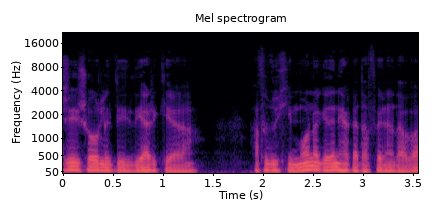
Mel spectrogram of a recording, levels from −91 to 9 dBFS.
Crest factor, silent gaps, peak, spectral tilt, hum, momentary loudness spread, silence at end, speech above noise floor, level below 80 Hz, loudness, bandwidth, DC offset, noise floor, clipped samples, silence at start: 14 dB; none; -14 dBFS; -8.5 dB/octave; none; 9 LU; 0 s; 34 dB; -38 dBFS; -30 LUFS; 11 kHz; under 0.1%; -62 dBFS; under 0.1%; 0 s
